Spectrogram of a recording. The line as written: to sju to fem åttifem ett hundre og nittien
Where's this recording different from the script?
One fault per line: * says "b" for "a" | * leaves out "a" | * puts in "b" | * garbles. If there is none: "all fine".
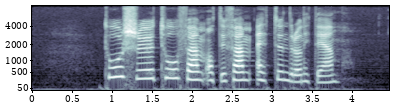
all fine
